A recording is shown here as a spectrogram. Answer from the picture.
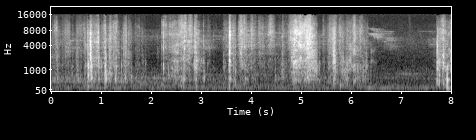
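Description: Handling noise from a cardboard handgun box and its paper inserts: rustling and rubbing with several light knocks as the lid is closed and the box is moved.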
